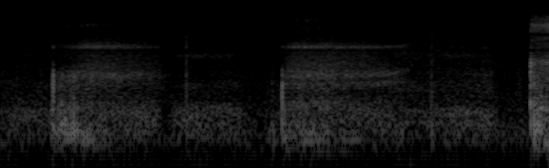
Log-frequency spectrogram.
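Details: Snoring from a sleeping girlfriend: two long, whistling snoring breaths with a snorting catch at the start of each, plus quieter breaths between.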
